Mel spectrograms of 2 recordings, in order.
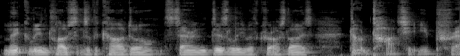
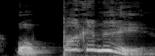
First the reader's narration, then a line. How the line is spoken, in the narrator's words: he exclaimed in whispered awe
